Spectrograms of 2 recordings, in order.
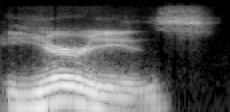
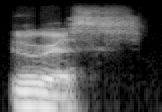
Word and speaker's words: Urus: I always pronounce it Uris, but he thought it wouldn't translate. It is Urus, like OO-RIS.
